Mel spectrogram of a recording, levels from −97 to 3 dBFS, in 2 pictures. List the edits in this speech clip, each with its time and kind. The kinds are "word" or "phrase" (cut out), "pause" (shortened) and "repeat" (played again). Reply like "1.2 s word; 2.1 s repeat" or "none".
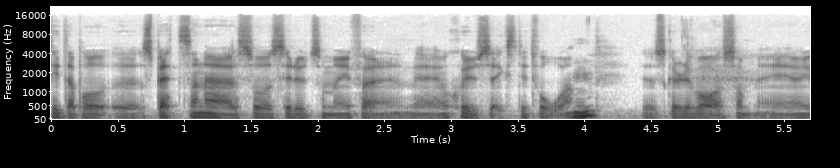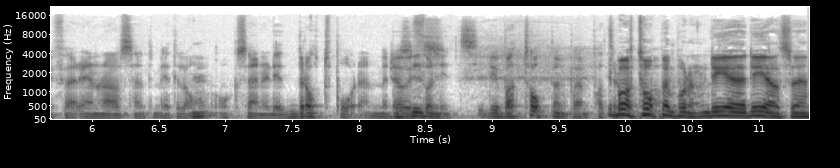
none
